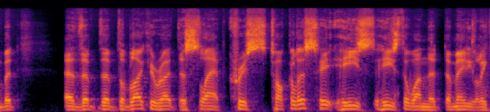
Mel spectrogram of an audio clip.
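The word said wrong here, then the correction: Christos Tsiolkas: Yeah, Christos Chokas.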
